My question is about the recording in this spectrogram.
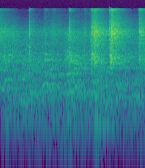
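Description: Wooden ramp-walker toys rocking down a felt-covered incline, knocking with repeated soft thuds, over indistinct voices.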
